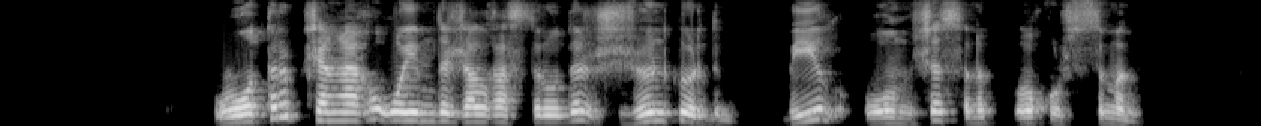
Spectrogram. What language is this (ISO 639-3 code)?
kaz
